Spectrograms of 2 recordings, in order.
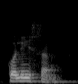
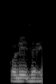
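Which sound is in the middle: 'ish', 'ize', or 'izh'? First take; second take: ish; izh. First: The middle sounds like 'ish' with a hissing sh. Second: The middle sounds like 'izh' with a buzzing zh. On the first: The speaker calls it wrong. "कोलिशन या कोलाइजन गलत होता है" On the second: The speaker calls it right. "इसको बोलते हैं कोलिजन"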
